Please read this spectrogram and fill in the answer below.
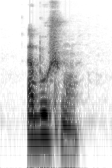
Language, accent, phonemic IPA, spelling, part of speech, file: French, France, /a.buʃ.mɑ̃/, abouchement, noun, LL-Q150 (fra)-abouchement.wav
- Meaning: 1. the act of getting into contact or communication 2. point of union of two vessels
